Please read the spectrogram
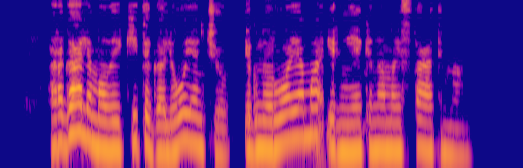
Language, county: Lithuanian, Šiauliai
